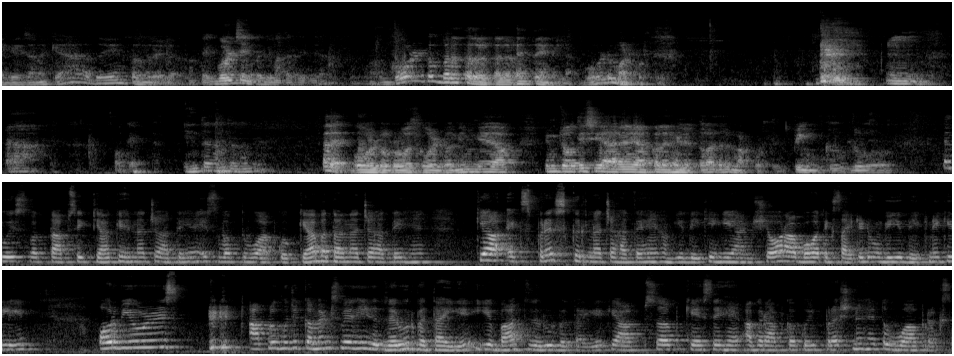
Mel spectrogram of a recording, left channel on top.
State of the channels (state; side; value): different; both; correlation 0.01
